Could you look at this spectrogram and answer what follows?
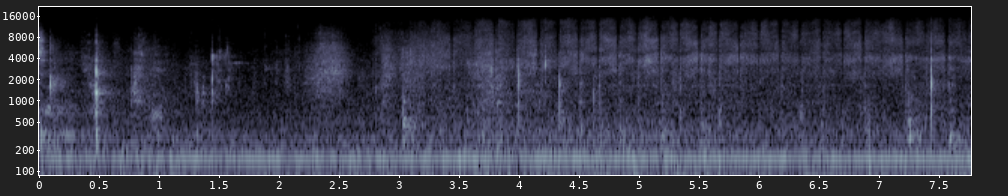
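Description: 1500-grit sandpaper on a soft sanding block being rubbed back and forth over the painted steel cab of a 1953 GMC truck, wet-sanding the clear coat to level orange peel and take out 1000-grit scratches. A steady low hum runs underneath.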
